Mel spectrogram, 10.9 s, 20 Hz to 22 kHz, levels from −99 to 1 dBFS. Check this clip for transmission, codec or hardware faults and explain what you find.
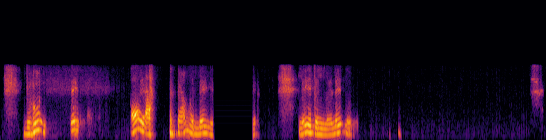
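Three kinds of fault can be heard. Throughout, the G.729 codec at 8 kbit/s leaves speech band-limited below 4 kHz and plainly rough and synthetic, a model-rebuilt sound rather than plain lowpass dulling.

At 2.86–2.94 s and 8.18–8.21 s, VoIP packet loss concealed by the speech codec: a roughly 30 ms gap is filled with a stretched sound that fades, unlike a hard dropout of silence.

From 4.25 to 5.05 s, a playback stall: the sound stops dead for about 0.8 s and then resumes, likely because the player ran short of data. Unlike concealment, nothing fills the gap.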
